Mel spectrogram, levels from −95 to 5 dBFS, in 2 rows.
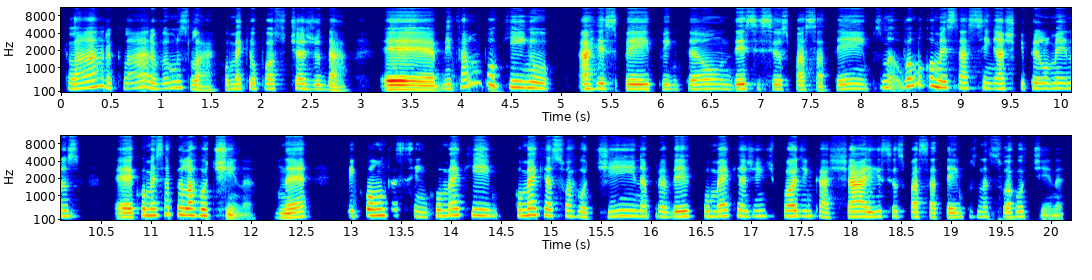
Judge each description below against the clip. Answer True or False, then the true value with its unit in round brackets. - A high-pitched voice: True (195 Hz)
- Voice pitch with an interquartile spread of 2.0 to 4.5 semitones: True (4.1 semitones)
